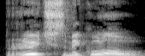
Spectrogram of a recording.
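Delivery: crowd yelling. Acted. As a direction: roar it as a hostile mob. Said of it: "křičel dav". (křik rozzlobeného davu)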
